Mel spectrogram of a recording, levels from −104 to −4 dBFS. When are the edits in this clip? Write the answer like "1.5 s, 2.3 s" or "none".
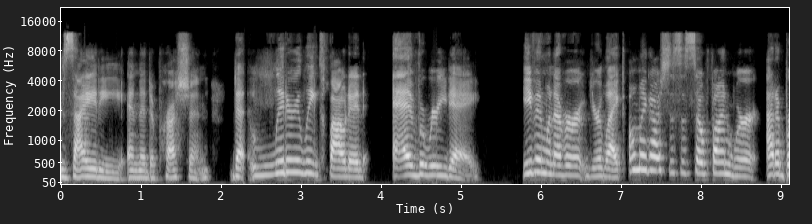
none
